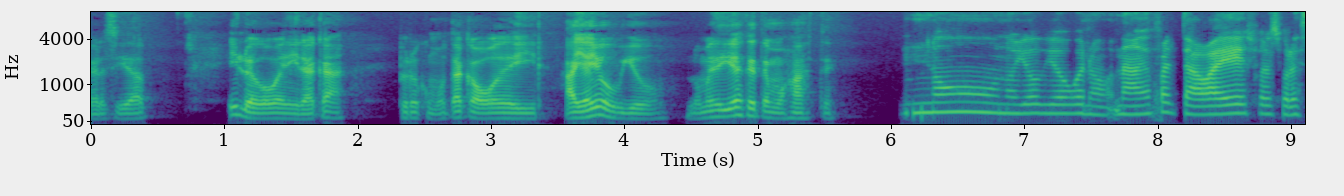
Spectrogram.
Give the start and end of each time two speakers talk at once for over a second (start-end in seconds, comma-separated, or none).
none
